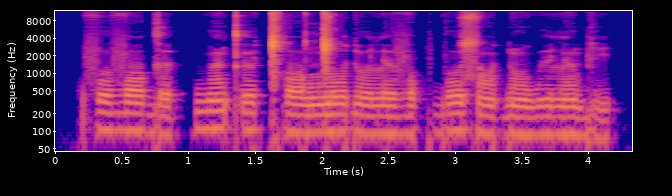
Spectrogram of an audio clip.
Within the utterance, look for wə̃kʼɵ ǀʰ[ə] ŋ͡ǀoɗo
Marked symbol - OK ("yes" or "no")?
no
